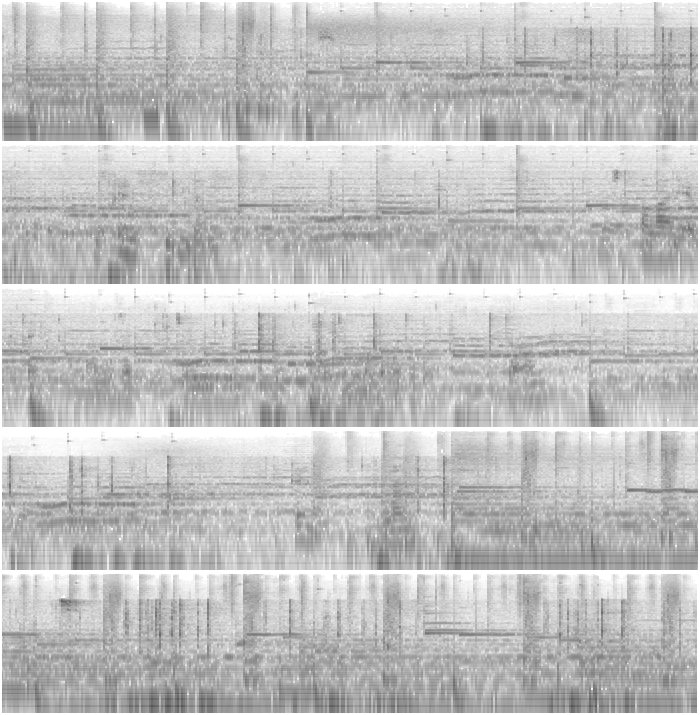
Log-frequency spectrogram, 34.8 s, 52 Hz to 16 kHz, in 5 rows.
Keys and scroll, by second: 5.0 ctrl+-, 5.3 ctrl+-, 5.7 ctrl+=, 5.9 ctrl+=, 17.1 ctrl+shift+t, 21.5 shift+Return, 22.1 ctrl+shift+-, 24.8 ctrl+=, 29.0-31.6 typing, 33.2-34.7 typing.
